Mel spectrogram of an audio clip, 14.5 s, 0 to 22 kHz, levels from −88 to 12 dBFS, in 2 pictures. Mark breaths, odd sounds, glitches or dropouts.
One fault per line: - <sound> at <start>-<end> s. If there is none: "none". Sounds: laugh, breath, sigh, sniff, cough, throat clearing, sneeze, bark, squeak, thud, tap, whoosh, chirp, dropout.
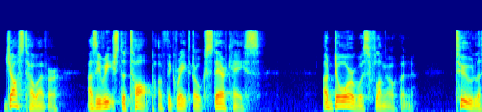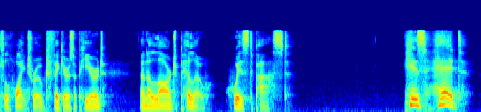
none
